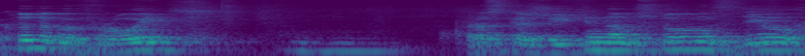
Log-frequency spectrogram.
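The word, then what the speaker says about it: Freud: Например, в русском языке мы говорим Фрейд. Да? Хотя все мы знаем, что переводится как Фройд. Ну, в немецком. Не переводится, а произносится как Фройд.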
